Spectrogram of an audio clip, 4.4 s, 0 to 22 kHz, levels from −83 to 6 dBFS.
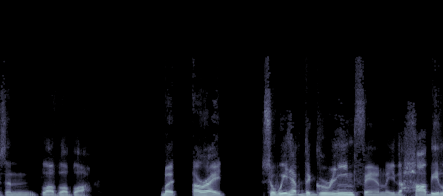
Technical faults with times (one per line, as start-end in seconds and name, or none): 0.49-0.59 lost packet rebuilt from error correction
2.45-2.49 short concealed packet loss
